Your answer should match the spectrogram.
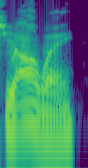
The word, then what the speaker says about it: Yahweh: When you put that all together, you have one common element, and that is a sacred name that is pronounced by the scholars as pronounced by the ancients with the Y sound as Yahweh. It's more like Java. When you see it in the text, it'll be J-A-B-E, or different spellings like this.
